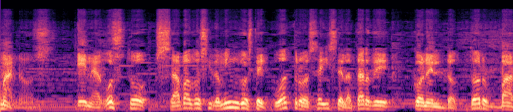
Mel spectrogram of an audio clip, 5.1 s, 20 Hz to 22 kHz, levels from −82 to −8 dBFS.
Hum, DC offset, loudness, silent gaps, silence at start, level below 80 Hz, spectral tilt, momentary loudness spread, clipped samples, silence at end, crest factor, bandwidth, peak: none; under 0.1%; -14 LUFS; none; 0 s; -62 dBFS; -4 dB/octave; 5 LU; under 0.1%; 0 s; 14 dB; 16 kHz; 0 dBFS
